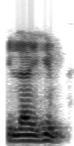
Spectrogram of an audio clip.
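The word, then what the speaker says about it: إليهم: But when you this time write down these together, and this is written as a ya, ilay, and to pronounce correctly, we change this ilayhim.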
